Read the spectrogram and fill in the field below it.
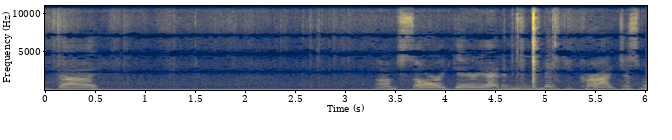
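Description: A glue gun clicks as it is squeezed.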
